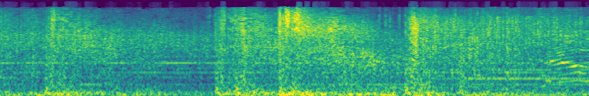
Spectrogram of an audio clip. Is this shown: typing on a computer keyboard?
no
